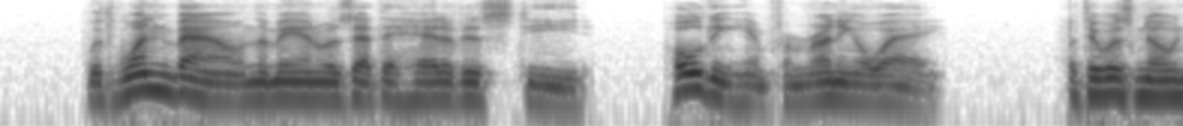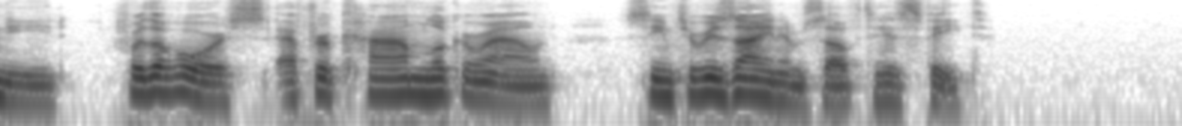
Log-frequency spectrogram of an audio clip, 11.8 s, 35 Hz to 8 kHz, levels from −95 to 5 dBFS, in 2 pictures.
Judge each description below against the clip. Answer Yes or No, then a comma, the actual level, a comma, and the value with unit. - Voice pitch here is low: Yes, low, 120 Hz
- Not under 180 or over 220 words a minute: Yes, average, 190 wpm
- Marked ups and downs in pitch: No, average, 4.1 semitones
